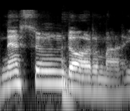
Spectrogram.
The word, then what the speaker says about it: Nessun Dorma: Nessun Dorma. Yes. Just got to roll that tongue a little bit. But yeah, absolutely. Nessun Dorma means no one sleeps in Italian.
